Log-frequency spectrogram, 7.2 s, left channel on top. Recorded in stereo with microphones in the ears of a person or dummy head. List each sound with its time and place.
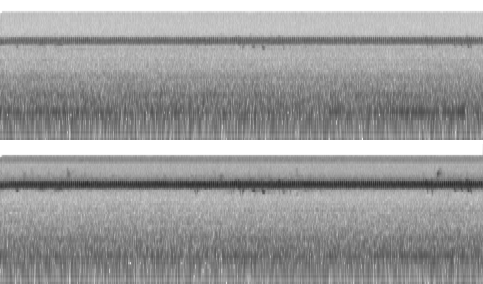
0.0 s an insect: 85° right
